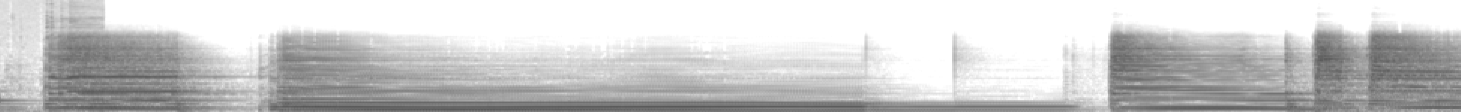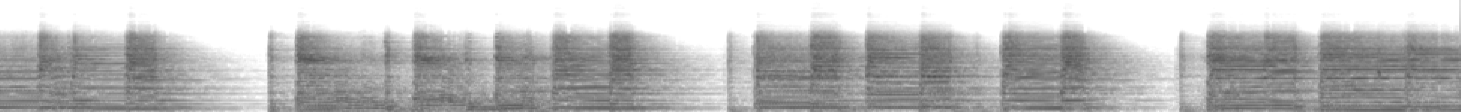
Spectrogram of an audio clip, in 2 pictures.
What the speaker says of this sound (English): Right, let's dial the gain back a bit. I want to see how this cleans up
